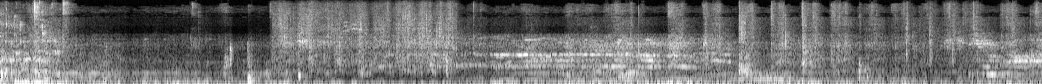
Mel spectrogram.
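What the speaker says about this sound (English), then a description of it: "let me rinse off the face" Water splashing and running as a face is rinsed during a straight-razor wet shave, with continuous wet sloshing and dripping close by, interrupted by irregular splashes.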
